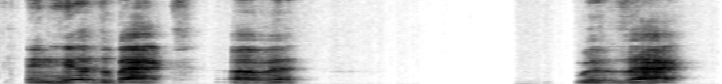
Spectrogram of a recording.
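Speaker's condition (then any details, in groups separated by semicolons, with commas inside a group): Ataxic cerebral palsy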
